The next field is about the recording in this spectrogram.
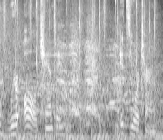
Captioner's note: crowd chanting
